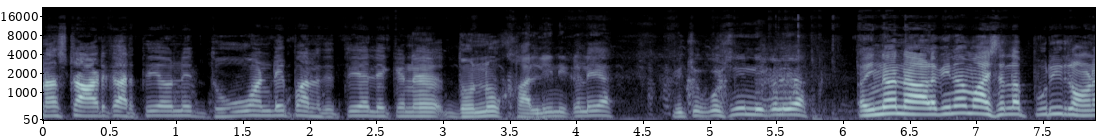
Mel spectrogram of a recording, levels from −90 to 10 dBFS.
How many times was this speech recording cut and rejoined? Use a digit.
1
